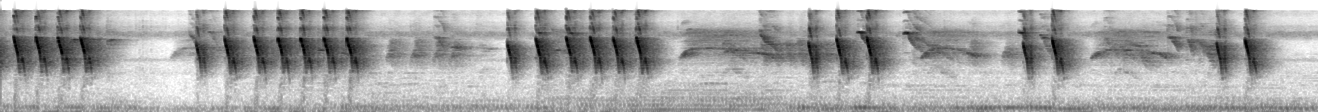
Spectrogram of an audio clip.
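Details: Bar-winged prinia song of the semi style, played as a lure to make caged birds sing: loud bursts of rapid, very high buzzy ticking notes in rattling runs of four to eight, with short pauses and a faint low hum.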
